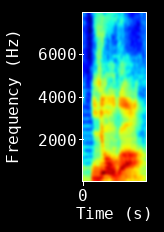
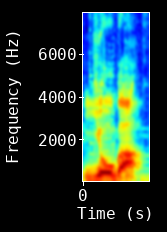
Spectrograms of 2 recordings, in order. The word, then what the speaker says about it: yoga: And Y also have three sound like ya, ja, ya also, ja also, and sha also. Ya in Spain, ja in Mexico, sha in Argentina. Okay, like yoga. So in Spain we will say yoga.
